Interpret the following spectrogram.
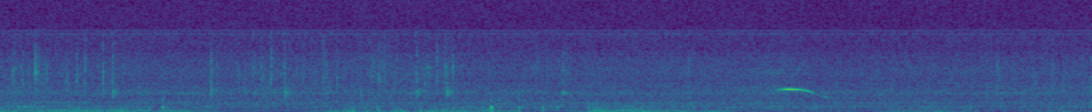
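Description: Quiet room ambience: a low, uneven murmur with scattered small clicks. About eight seconds in comes a brief high squeak that falls in pitch.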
